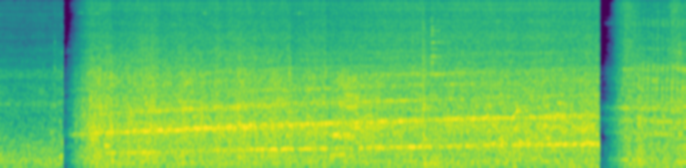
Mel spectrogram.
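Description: A hand-cranked machine whirs with a slowly rising hum.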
